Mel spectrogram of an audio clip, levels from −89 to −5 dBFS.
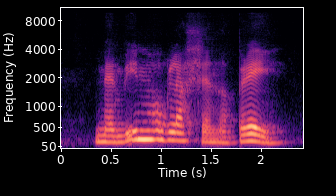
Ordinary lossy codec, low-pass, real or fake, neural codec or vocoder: none; 9.9 kHz; fake; codec, 24 kHz, 0.9 kbps, WavTokenizer, small release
